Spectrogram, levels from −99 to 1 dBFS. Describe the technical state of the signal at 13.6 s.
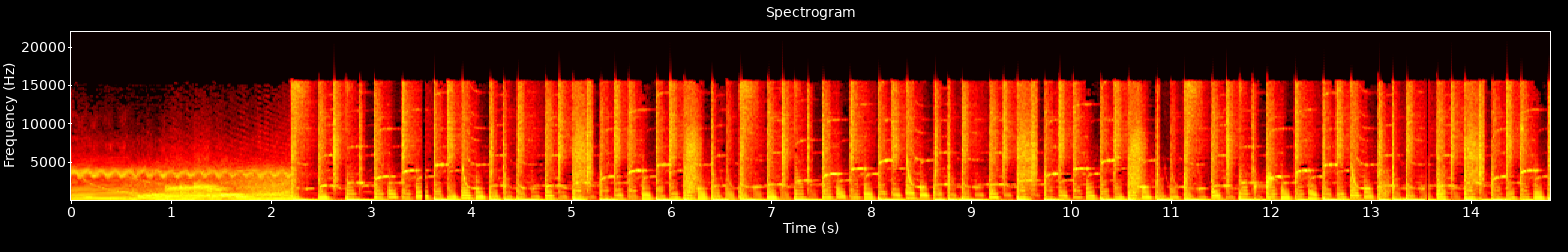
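A short dropout of about 31 ms, from 13.54 to 13.57 s, cuts into the continuous sound, with smeared edges before the audio resumes where it stopped. This is a gap at a join of encoded pieces: separately encoded segments, here joined every 10 s, were butted together untrimmed, leaving encoder start delay and end padding in place.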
